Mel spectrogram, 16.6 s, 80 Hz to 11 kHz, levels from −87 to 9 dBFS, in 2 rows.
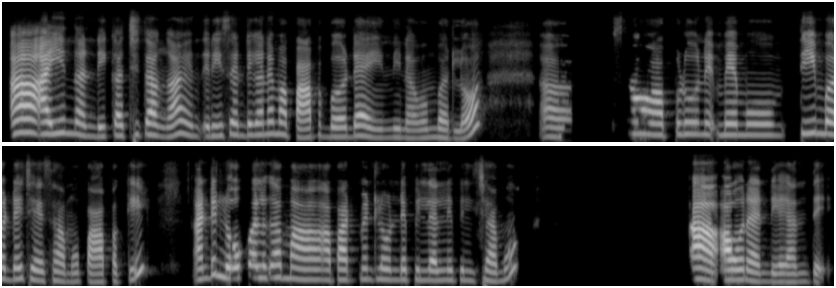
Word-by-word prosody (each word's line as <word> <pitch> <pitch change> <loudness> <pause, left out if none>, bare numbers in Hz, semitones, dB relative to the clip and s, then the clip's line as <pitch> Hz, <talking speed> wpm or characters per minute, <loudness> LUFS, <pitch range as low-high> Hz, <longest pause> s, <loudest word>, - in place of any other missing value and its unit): ఆ! - - +11 0.3
అయిందండి 270 -6 -2
ఖచ్చితంగా. 240 -1 -1 0.4
రీసెంట్‌గానే 260 +2 -5
మా 260 - +2
పాప 195 +1 +4 0.2
బర్త్‌డే‌ 215 +2 -2
అయ్యింది. 195 -1 -11
నవంబర్‌లో. 185 - -6 0.8
ఆహ్, 205 -1 -6 0.5
సో 275 - -8 0.3
అప్పుడు 265 +2 -10 0.2
నె 260 - -2 0.2
మేము 255 0 -2 0.5
థీమ్ 290 0 -1
బర్త్‌డే‌ 255 -2 -1
చేసాము 210 -4 -6
పాపకి. 190 - -4 0.6
అంటే 270 +8 +1
లోకల్‌గా 275 +1 -1
మా 250 - +4 0.3
అపార్ట్మెంట్‌లో 240 +1 -3
ఉండే 235 0 -6
పిల్లల్ని 225 0 -4
పిలిచాము. 215 - -7 1.8
ఆ! - - +12 0.3
అవునండి 210 -5 +1 0.2
అంతే. 195 - -10
235 Hz, 100 wpm, -23 LUFS, 205-255 Hz, 1.8 s, ఆ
